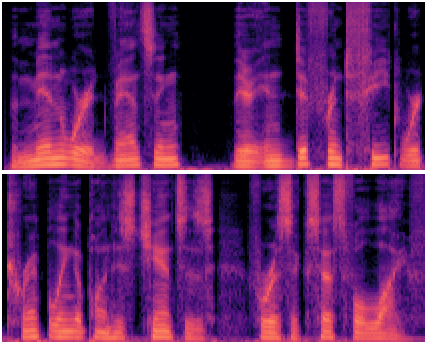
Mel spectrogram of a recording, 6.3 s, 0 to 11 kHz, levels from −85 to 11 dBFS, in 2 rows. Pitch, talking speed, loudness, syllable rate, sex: 95 Hz, 160 wpm, -19 LUFS, 5.0 syllables/s, male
